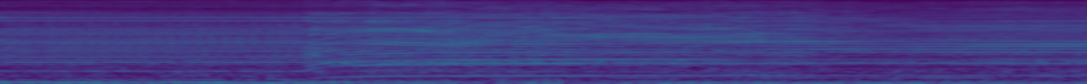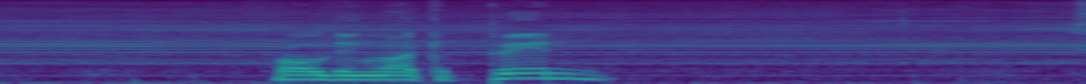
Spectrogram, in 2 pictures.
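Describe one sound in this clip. A small rotary tool whirs up and runs with a steady high hum.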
